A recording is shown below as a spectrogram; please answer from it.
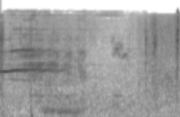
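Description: A horse neighs in the Victorian London setting of Assassin's Creed Syndicate, a fairly close whinny at the start that fades, with faint hoof clip-clops beneath.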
